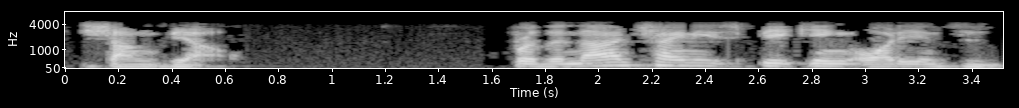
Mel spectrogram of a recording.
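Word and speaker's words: 商标: very short Chinese lesson our domain extension is pronounced Shango which means trademark and is written in the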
